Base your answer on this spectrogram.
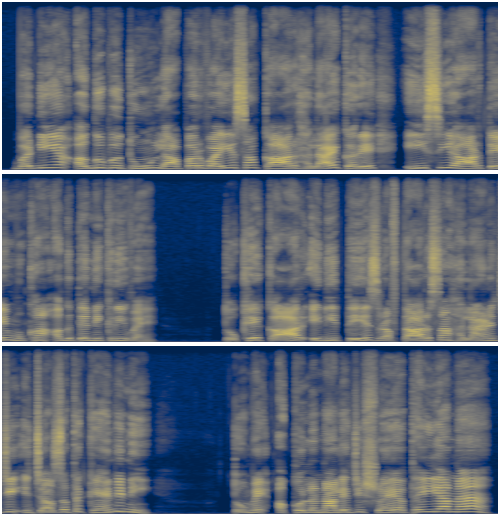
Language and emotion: Sindhi, angry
